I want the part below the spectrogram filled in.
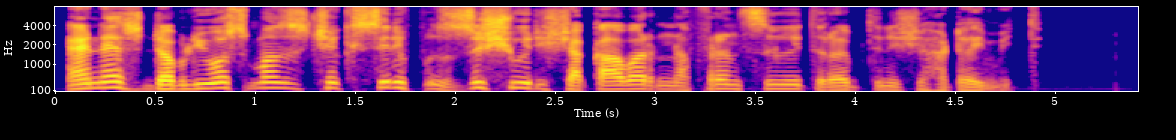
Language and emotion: Kashmiri, neutral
